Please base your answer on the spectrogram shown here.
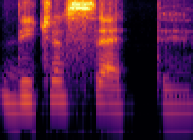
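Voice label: "seventeen", English; iOS 4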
